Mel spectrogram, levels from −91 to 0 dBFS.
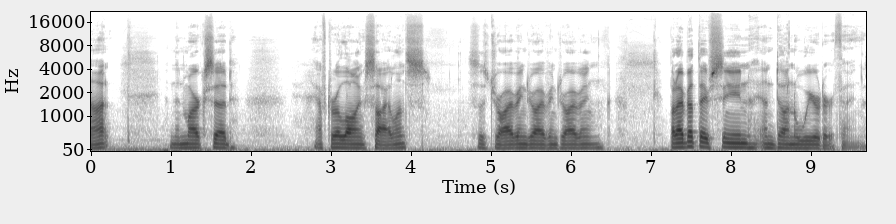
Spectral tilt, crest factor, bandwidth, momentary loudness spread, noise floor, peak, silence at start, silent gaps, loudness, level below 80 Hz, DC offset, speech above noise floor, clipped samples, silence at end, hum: -6 dB/octave; 18 dB; 19.5 kHz; 15 LU; -52 dBFS; -8 dBFS; 0 s; none; -26 LUFS; -50 dBFS; under 0.1%; 26 dB; under 0.1%; 0 s; none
